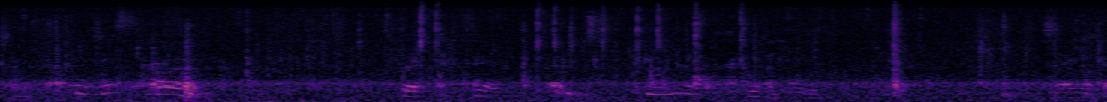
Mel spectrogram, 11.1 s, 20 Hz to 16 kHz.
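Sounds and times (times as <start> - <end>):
soft clicks: 5.2 - 7.6.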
